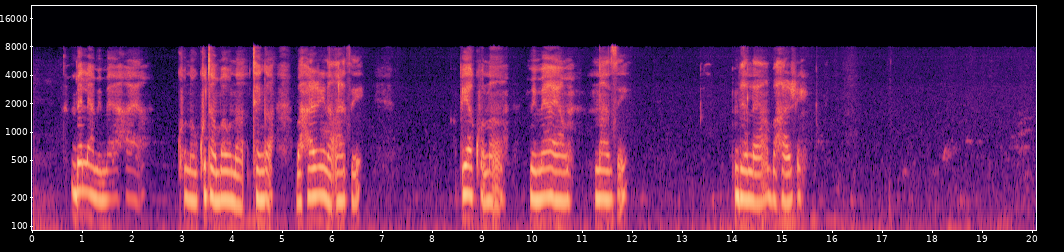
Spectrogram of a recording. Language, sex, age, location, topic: Swahili, female, 18-24, Mombasa, government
